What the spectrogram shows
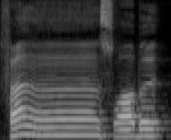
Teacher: نه نو صاد چې کله راغی نو موږ دلته دغه نون پټ اخفا مو وکړه دې ته د نون پټولو ته اخفا وایي او د پزې نه چې اواز راوځي دې ته غنه وایي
